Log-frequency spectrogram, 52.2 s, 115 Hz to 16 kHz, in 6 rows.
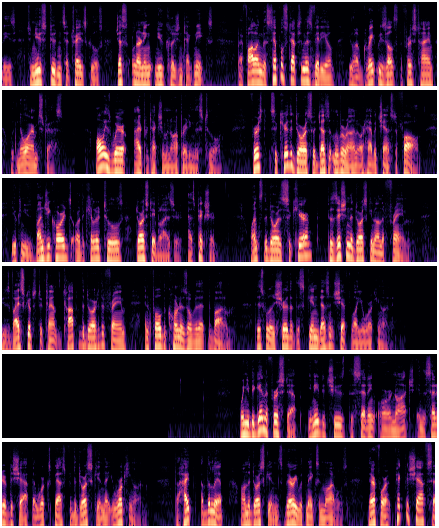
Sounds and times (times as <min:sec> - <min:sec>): Speech: 0:00.0 - 0:10.0, 0:10.6 - 0:21.8, 0:22.4 - 0:34.0, 0:39.6 - 0:52.1.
